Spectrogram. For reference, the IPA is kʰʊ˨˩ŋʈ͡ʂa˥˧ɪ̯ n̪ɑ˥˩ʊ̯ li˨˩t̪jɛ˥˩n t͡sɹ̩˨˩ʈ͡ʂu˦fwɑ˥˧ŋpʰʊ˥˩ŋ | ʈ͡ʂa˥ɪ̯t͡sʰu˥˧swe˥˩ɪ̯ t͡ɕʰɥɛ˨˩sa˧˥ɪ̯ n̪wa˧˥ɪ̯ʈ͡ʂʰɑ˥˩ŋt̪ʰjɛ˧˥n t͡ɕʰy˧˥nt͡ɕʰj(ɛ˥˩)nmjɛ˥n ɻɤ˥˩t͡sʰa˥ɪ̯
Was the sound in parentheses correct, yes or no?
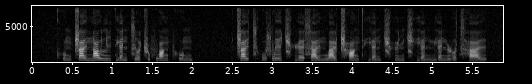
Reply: no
